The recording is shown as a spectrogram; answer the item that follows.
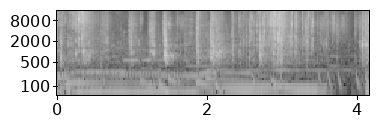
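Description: A small cardboard blind box being opened by hand, then the foil bag from inside it crinkling in the fingers: a run of short crackles over light background music.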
